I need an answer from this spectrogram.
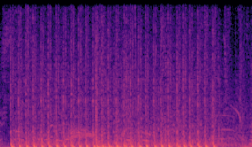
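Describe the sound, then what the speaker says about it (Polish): Rapid, sustained machine gun fire from the video game Call of Duty WWII rattles in a steady stream of closely spaced shots, loud and close, with game-style effects in the background. "Daniels, łap ten KM na fast-tracku!"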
